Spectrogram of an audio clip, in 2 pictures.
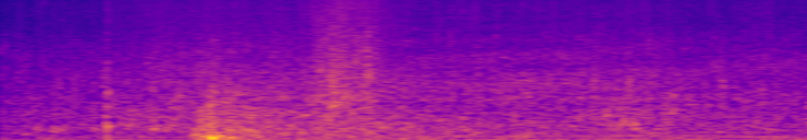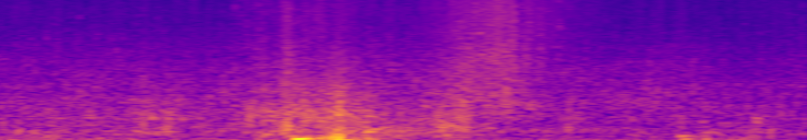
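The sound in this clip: Sea waves wash in at the Cercle des Nageurs swimming club by the sea in Marseille. A soft, steady rush swells into two louder surges, with no voices.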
